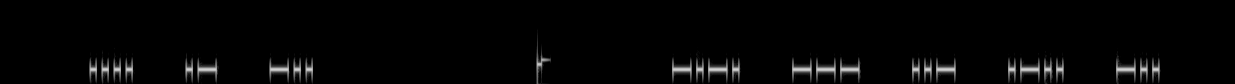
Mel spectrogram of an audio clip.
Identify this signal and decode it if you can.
Morse code, heard as a keyed tone, about 20 wpm, spaced as for 11 wpm, 700 Hz. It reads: HAD COULD
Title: 3x Character Spacing - Top 500 Words - 20wpm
